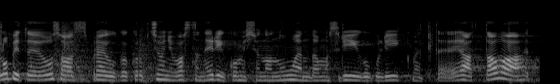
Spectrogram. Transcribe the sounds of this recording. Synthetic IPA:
lo̞bid̪̥eo̞sɑspɾɑeɡ̥uɡ̥ɑko̞rːupt̪sioːnʲivɑst̪ɑne̞ɾiko̞misːjo̞no̞nːuːwe̞nd̪̥ɑmɑsriːɡkoɡ̥uliːkme̞t̪ːˑe̞̰eɑt̪t̪ːɑvɑet̪ː

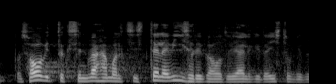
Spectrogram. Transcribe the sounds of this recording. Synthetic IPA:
so̞ːvit̪ːˑɑksinvæɦemɑlt̪sist̪e̞le̞viːso̞ɾikɑwd̪̥ujælʲɡ̥id̪̥ɑist̪uŋɡid̪

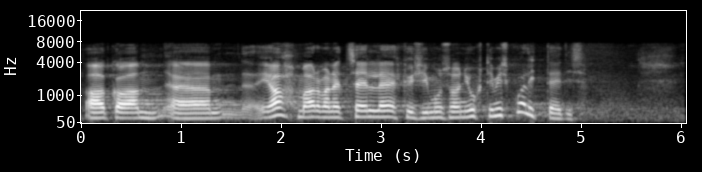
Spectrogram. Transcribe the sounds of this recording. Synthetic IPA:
ɑɡ̥ɑ | jɑhmɑɑrvɑne̞t̪ːˑse̞lːekysʲimuso̞njuht̪imiskvɑlʲit̪ːe̞ːd̪̥is

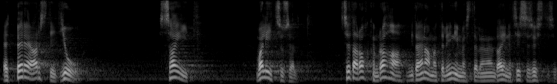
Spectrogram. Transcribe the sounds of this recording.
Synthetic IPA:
e̞t̪̚pe̞ɾe̞ɑrst̪id̪̥juː | sɑjd̪̥ | vɑlʲit̪suse̞̰lt̪ˑ | se̞d̪̥ɑɾo̞hke̞mrɑɦɑmid̪̥ɑe̞nɑmɑt̪ːˑe̞linime̞st̪e̞lenæd̪̥ɑjnet̪sisːesyst̪i̥sid̪̥

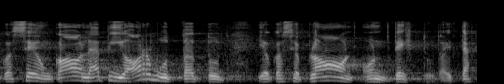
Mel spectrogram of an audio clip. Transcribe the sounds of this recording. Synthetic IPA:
kɑsːe̞ːo̞ŋkɑːlæpiɑrvut̪ːˑɑt̪ːˑud̪̥jɑkɑsse̞plɑːno̞nt̪e̞ht̪ṵd̪̥ɑ̰jt̪ːæh

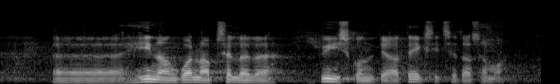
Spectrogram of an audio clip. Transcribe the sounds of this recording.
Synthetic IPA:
hinːɑŋɡ̥uɑnːɑb̥se̞lːele | yhisko̞nd̪̥jɑt̪e̞ːksid̪̥se̞d̪̥ɑsɑmɑ̰

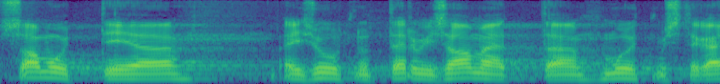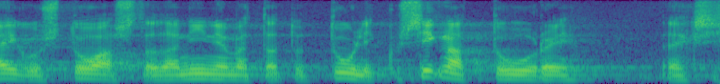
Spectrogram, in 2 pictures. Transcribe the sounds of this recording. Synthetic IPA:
sɑmut̪ːˑi | e̞̰jsuːt̪nud̪̚t̪e̞rvisɑmet̪ːˑmɤːt̪ˑmist̪e̞kæjɡ̥ust̪uɦɑst̪ɑd̪̥ɑniːnimet̪ːˑɑt̪ːˑud̪̥̚t̪ːuːlikːu̥siɡ̥nɑt̪ːuːɾi | e̞hksi̥s

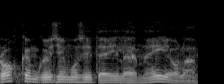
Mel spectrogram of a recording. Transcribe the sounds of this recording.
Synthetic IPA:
ɾo̞hke̞mkysʲimus̬it̪e̞jleejo̞lɛ

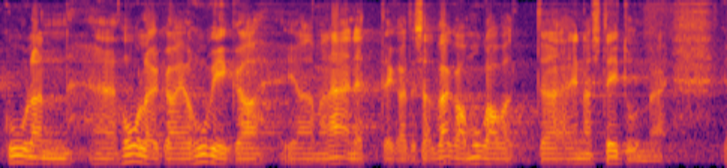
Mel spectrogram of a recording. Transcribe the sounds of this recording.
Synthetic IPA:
kuːlɑnɦo̞ːleɡ̥ɑjɑhuviɡ̥ɑjɑmɑnæene̞t̪ːe̞ɡ̥ɑt̪esiɑlvæɡ̥ɑmuɡ̥ɑvɑlt̪ˑe̞nːɑst̪e̞jt̪unːɛ̰

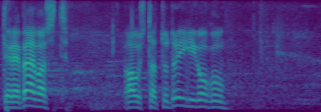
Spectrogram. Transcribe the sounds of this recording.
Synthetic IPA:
t̪e̞ɾe̞pæevɑst̪ | ɑwst̪ɑt̪ːˑud̪ɾiːɡ̥iko̞ɡu

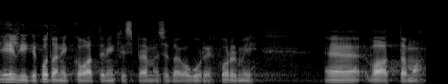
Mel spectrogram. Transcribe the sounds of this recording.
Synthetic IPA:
e̞ːlkɯjɡ̥eko̞d̪̥ɑnikːˑuvɑːt̪ːˑeviŋklispeɑmese̞d̪̥ɑko̞ɡ̥uɾe̞fo̞rmi | vɑːt̪ːˑɑmɑ

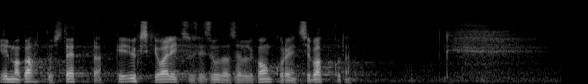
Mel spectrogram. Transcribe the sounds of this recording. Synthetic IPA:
ʔilmɑkɑht̪lust̪e̞t̪ːɑkykskivɑlʲit̪suse̞jsuːd̪̥ɑse̞lːeko̞ŋkuɾe̞nʲt̪sipɑkˑːud̪̥ɑ̰

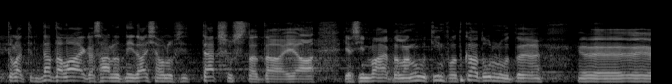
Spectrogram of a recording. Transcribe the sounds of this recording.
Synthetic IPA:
t̪ːeole̞t̪ːˑenyd̪næd̪ɑlɑe̞ɡ̥ɑsɑːnud̪̥nejd̪̥ɑsjɑolusid̪̥t̪æpsust̪ɑd̪̥ɑjɑjɑsiːnvɑɦe̞b̥eɑlo̞nuːt̪ˑːinfo̞t̪kɑːt̪ulnud̪̥

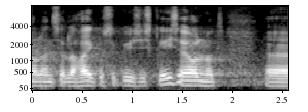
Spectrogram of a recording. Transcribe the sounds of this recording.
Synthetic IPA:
o̞le̞nse̞lːeɦɑjɡ̥usekyːsiskɑise̞o̞lnud̪̥

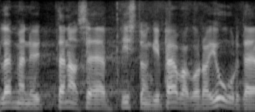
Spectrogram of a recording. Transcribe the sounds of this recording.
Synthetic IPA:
læhmenyːd̪̥t̪ænɑse̞ist̪uŋɡ̥ipæevɑko̞rːɑjuːrd̪̥e

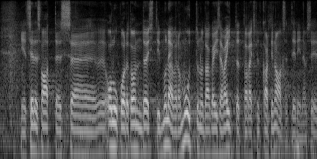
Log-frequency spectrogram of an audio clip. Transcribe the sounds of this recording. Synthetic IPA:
niːe̞t̪se̞lːe̞svɑːt̪ːˑe̞s | o̞̰luko̞rd̪̥o̞nt̪ɤest̪imɤnevɑnomuːt̪ːˑunud̪ɑɡ̥ɑisevæjt̪ˑːɑt̪ːoleksnyːd̪̥̚kɑrd̪inɑːlselt̪ːˑe̞ɾinevsḛː

